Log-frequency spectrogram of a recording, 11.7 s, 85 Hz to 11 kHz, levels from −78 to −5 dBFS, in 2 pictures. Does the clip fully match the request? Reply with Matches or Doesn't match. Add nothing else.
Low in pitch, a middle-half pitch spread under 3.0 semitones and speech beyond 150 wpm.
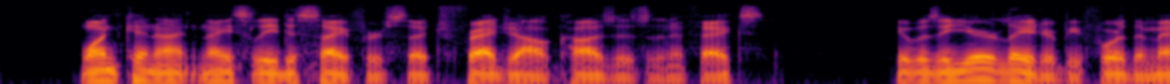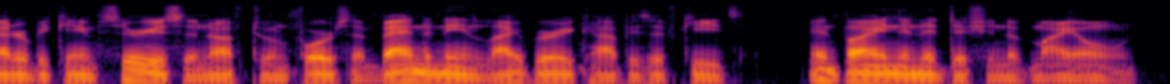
Doesn't match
